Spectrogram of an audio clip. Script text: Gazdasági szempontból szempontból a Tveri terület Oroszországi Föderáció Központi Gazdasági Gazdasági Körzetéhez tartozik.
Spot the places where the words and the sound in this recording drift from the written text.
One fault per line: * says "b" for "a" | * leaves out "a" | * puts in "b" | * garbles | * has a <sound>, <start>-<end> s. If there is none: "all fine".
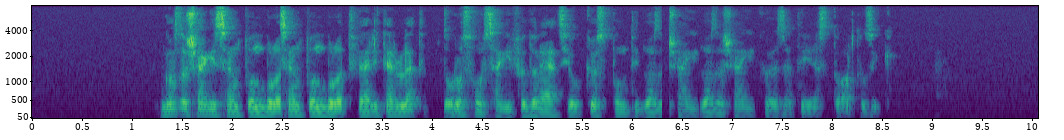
* has a dropout, 6.3-6.4 s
